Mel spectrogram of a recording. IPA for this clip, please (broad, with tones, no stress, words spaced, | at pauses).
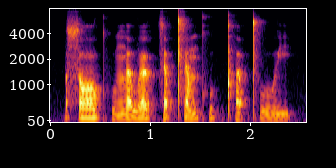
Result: sɔː˧kʷʰɐ˨˧ŋɐ˨w œː˧k̚sɐ˨p̚ t͡sɐ˨˥mkʷʰɐ˧k̚ pʰɐ˨˥p̚t̪ʰuː˨˩j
